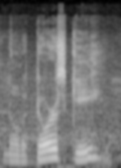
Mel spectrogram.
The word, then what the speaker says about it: Novodorsky: Nicholas Novodorsky, who I'm told from the team manager, that's how you pronounce Nicholas's last name. And I hope she's right. But that's what I have to go on.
